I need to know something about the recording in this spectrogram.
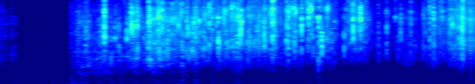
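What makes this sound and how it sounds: A folded thin white paper sheet resting on a felt mat is scratched and rubbed with fingertips and nails. After a brief near-silent moment, dense, bright crinkling and scratching starts and continues steadily with many small crackles and quick peaks.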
